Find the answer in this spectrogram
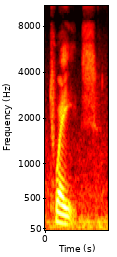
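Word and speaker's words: twite: But these bird watchers are keen on a funny little bird, and they're called, it's spelled like twats, but they're actually called twaits.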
